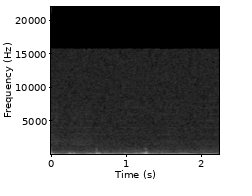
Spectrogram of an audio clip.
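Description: Faint, irregular low thuds, several a second, over a low hum, with no speech.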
